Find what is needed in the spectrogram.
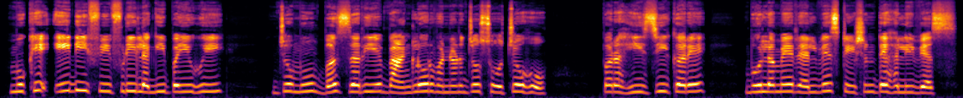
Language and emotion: Sindhi, fearful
